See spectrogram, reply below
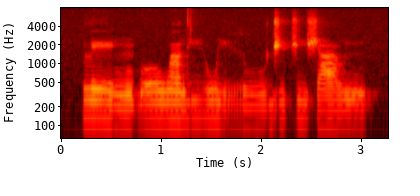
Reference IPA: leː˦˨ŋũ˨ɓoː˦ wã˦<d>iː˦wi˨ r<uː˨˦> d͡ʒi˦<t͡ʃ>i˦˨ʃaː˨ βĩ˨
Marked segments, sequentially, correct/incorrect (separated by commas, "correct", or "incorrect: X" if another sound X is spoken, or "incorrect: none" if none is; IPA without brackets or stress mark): correct, correct, correct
